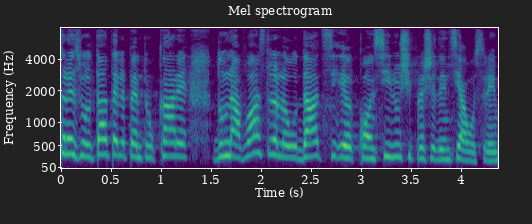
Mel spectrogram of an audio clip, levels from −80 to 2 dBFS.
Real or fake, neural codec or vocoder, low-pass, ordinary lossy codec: fake; codec, 16 kHz, 4 kbps, FunCodec, trained on Chinese and English, 50 frames a second; none; none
